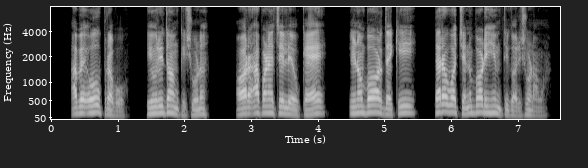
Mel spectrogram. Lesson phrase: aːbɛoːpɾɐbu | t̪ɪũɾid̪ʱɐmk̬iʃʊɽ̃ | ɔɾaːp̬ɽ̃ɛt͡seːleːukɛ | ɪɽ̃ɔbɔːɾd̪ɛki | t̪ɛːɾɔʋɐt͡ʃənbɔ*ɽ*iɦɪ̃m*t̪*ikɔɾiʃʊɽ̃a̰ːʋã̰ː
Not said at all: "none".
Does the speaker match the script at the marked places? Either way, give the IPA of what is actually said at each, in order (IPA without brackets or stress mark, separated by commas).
ɽ, t̪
